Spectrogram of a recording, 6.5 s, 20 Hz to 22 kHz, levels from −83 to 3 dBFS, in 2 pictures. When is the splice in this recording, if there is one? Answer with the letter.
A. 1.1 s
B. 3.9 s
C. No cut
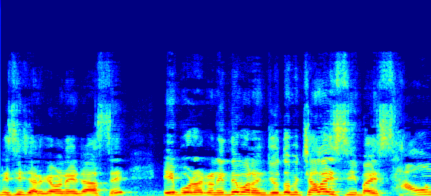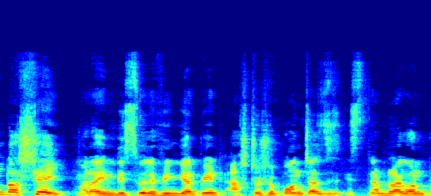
B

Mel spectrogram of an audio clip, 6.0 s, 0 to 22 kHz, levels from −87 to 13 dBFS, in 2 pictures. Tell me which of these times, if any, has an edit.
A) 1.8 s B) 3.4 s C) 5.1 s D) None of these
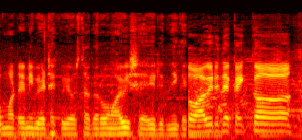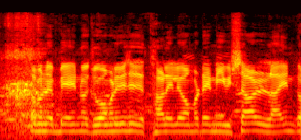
A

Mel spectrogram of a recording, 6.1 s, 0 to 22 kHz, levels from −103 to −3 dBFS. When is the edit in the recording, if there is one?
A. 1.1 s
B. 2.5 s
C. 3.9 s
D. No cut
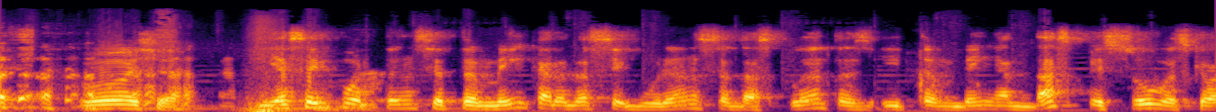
A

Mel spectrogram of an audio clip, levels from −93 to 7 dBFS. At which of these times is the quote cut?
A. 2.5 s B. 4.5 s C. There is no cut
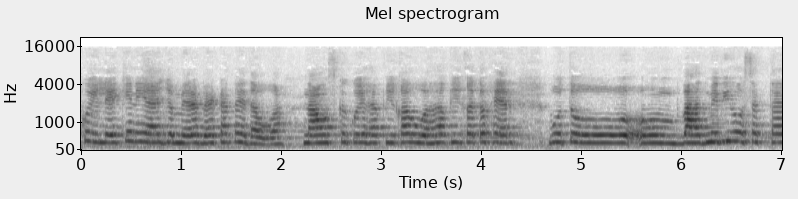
C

